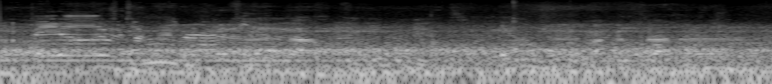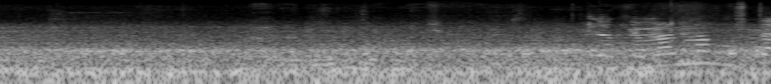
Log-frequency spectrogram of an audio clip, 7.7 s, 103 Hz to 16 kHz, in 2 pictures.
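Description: Barcelona metro Line 9 train in motion, a loud sustained rumble and rolling roar filling the whole stretch, with people talking over it inside the car.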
